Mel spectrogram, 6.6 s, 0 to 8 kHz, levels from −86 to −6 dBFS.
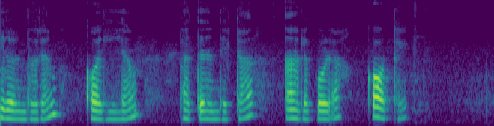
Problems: low volume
